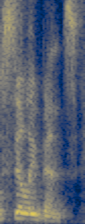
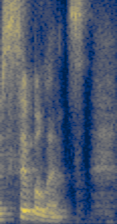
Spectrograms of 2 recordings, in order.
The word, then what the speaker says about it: sibilance: the way the syllables i used to call them silly beens they're sibilance they shout and the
